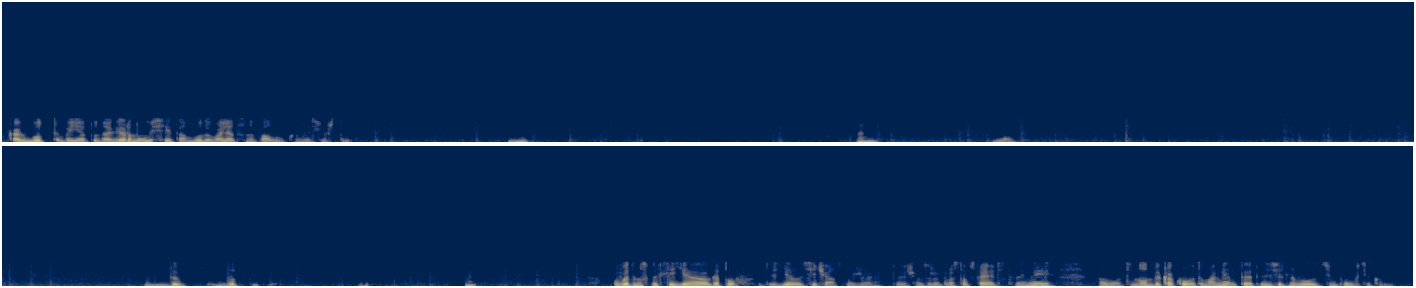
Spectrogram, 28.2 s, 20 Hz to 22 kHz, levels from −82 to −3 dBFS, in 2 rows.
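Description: Throughout the speech, the iLBC codec band-limits everything to below 4 kHz and leaves a plainly audible rough, slightly synthetic edge. The harshness fits the 13.33 kbps mode with 30 ms frames. Unlike a simple telephone low-pass filter, it adds coding grain on top of the dull top end.

Lost iLBC frames occur at 5.91 to 6.09 s, 8.22 to 8.26 s and 18.57 to 18.76 s. At each gap the decoder repeats the last pitch cycle, so the sound holds as a buzzy, breathy vowel instead of dropping to silence. The first gap has losses scattered over about 300 ms, with the longest run roughly 100 ms. The two later gaps fit about six lost 30 ms frames. Because each iLBC frame is decoded independently, the normal voice returns almost immediately after each gap, with no lingering smear.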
